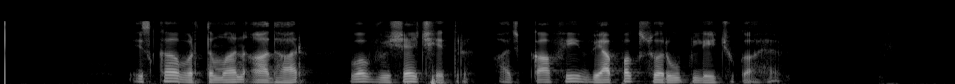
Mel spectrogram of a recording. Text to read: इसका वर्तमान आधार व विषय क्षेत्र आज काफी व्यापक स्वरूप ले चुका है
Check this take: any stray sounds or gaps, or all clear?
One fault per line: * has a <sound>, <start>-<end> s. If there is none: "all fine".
all fine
